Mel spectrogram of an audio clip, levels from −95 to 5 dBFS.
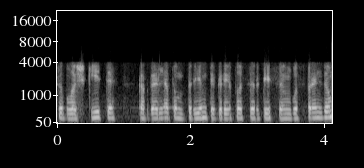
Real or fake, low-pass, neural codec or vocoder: real; 7.2 kHz; none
